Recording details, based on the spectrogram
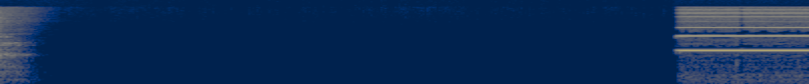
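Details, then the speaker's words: Seagate SSHD hybrid drive repair, continuity check on the controller board: silence, then a clean steady high-pitched beep of about a second confirming good contact. "If we really have contact. We have contact from this side."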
